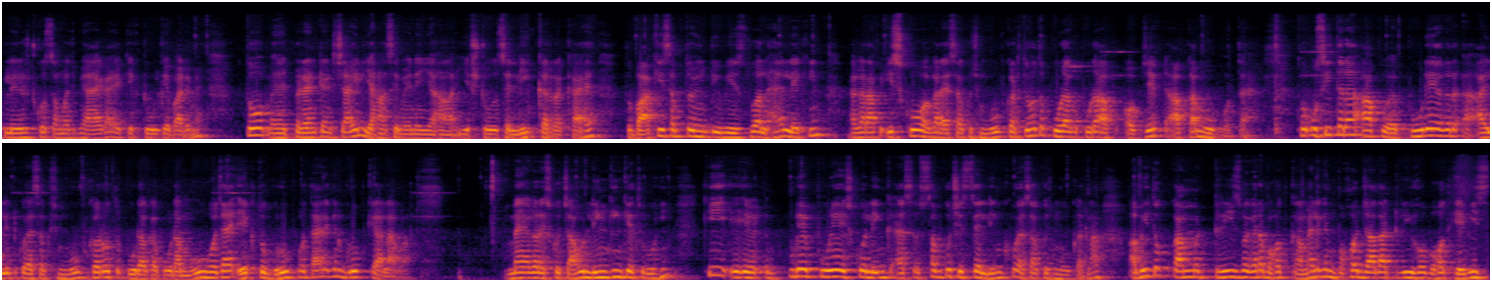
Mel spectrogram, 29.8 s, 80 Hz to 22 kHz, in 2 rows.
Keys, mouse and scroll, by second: 1.9 click, 6.4 click, 8.1 drag, 8.3 z, 12.2 ctrl+z, 13.8 click, 15.9 z, 17.0 click, 18.1-18.7 middle click, 18.8 scroll up 1, 19.0-19.9 alt+middle drag, 20.6 click, 21.0 scroll down 1, 21.3 alt+middle click, 22.8 click, 23.2-25.0 scroll down 1, 25.0-25.6 click, 25.8 ctrl+z, 26.2 click, 26.5 scroll up 1, 27.4-28.0 alt+middle click, 28.2 scroll down 1, 29.5-29.7 alt+middle click.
